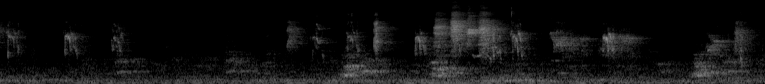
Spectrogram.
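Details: Budgerigars from a family of pet parakeets chatter with quick, uneven bursts of scratchy chirps and short squawks, softer at first and then a denser, louder cluster in the middle.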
